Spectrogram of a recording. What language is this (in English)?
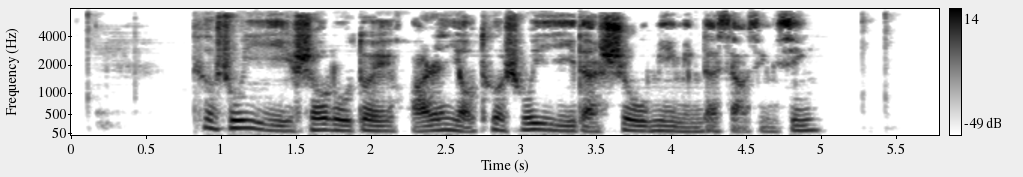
Chinese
